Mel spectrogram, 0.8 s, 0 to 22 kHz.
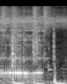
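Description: Tubeless mountain bike tire burping air at 25 PSI on an angled landing off a small jump, a short low gust with a soft thump, heard alone and close.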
